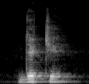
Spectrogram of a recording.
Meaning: a nap, a doze, a light sleep
- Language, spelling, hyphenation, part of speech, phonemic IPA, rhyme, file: Dutch, dutje, dut‧je, noun, /ˈdʏt.jə/, -ʏtjə, Nl-dutje.ogg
